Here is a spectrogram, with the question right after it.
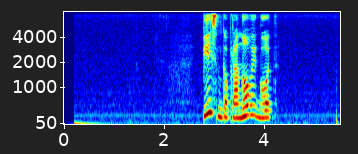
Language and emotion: Russian, positive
